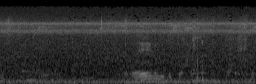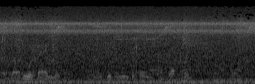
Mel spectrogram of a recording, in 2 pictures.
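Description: A monkey chews food softly.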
